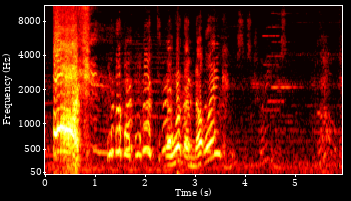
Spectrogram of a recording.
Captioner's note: laugh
